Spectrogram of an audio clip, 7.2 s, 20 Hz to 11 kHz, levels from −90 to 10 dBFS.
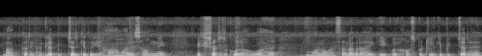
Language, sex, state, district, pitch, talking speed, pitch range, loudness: Hindi, male, Bihar, West Champaran, 115 Hz, 215 wpm, 105-120 Hz, -21 LUFS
